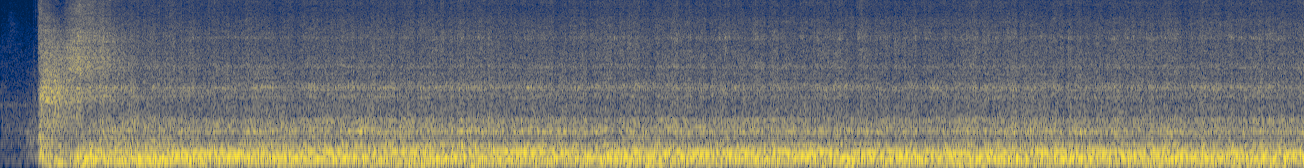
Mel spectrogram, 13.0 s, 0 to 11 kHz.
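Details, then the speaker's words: 1966 Ford Mustang 289 V8 with long tube headers, full dual exhaust and turbo-style mufflers, started: catches at once, settles into a deep, even rumble with no misses or ticks; healthy idle. "We'll fire that motor up. That way you get to hear what the 289 sounds like with that full dual exhaust with the long tube headers and turbo mufflers."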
